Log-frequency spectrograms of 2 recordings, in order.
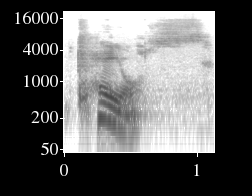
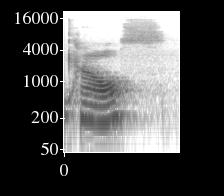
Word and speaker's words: chaos: complete disorder and mess chaos okay so be careful of that a sound all right don't say chaos say chaos chaos um it's the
